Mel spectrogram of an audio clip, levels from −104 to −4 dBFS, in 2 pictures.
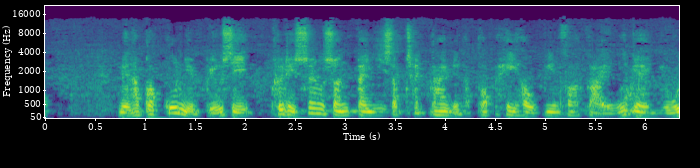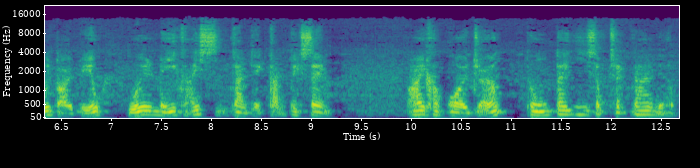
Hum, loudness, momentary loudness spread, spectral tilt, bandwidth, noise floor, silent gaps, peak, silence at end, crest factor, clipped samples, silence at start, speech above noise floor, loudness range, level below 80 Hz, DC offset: none; -19 LUFS; 7 LU; -4 dB/octave; 14 kHz; -46 dBFS; none; -4 dBFS; 0.05 s; 14 dB; under 0.1%; 0 s; 27 dB; 2 LU; -56 dBFS; under 0.1%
